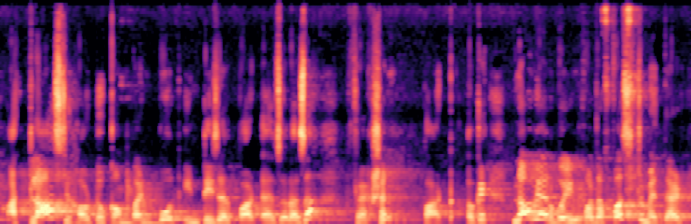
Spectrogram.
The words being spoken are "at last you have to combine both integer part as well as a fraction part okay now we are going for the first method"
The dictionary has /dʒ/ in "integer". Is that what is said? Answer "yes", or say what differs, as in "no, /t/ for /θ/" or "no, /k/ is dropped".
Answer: yes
